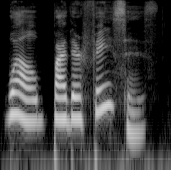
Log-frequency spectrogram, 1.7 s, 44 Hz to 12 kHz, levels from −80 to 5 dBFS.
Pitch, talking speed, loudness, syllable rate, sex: 240 Hz, 140 wpm, -17 LUFS, 3.5 syllables/s, female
